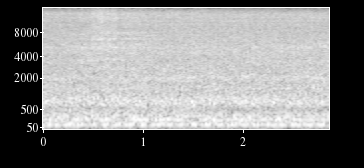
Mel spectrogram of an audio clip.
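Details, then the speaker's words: Cheap Chinese-made Samsung window air conditioner, a dump find, switched to cool: the compressor kicks right on with a smooth fan rush over a low, even compressor hum, no rattle or cycling; normal running. "let's go over to cool and see what we got on cool our compressor is kicking right on so let's let this thing run a little while and see what happens"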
